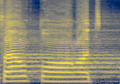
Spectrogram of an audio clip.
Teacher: huruf ta yang di ujung, karena dia berharokat sukun maka kita berikan hembusan tipis ya.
